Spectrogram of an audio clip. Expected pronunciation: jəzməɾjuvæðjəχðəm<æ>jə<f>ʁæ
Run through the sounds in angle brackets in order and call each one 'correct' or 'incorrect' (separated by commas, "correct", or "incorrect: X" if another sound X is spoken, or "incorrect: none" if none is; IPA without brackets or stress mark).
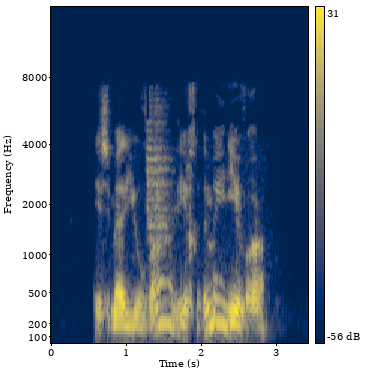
correct, incorrect: v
